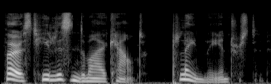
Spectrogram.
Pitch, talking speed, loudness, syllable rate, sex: 165 Hz, 175 wpm, -20 LUFS, 6.1 syllables/s, female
